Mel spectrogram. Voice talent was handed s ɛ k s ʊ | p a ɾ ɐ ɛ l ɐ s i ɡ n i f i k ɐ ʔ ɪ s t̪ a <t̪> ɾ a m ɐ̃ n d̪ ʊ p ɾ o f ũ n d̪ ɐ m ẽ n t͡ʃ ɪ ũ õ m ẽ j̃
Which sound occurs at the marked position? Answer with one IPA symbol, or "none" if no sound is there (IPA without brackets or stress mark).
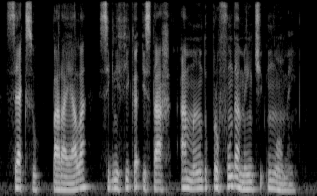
none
